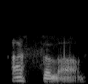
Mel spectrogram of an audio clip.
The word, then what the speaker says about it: As-Salam: But we put the A-L, though it's pronounced A-S, but still saying A-L in front, we're saying the peace, As-Salam.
